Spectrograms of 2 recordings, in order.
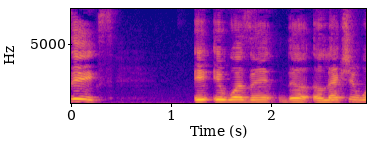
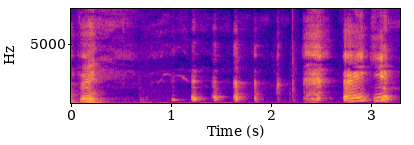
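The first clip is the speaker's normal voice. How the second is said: laughing thanks; 14 semitones higher than usual. Real, not acted.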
